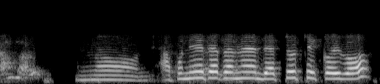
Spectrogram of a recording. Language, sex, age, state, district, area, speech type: Assamese, female, 60+, Assam, Tinsukia, rural, conversation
